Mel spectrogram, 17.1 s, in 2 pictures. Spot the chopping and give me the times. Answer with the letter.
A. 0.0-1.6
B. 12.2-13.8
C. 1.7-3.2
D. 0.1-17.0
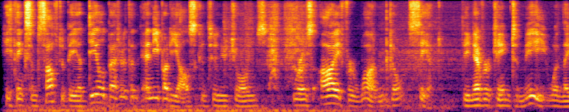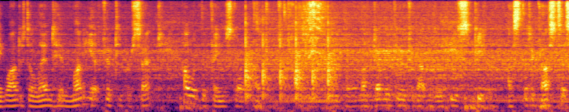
B.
